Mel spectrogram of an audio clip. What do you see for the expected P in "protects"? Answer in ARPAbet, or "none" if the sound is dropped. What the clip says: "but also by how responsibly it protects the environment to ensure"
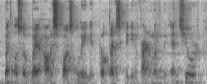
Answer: P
